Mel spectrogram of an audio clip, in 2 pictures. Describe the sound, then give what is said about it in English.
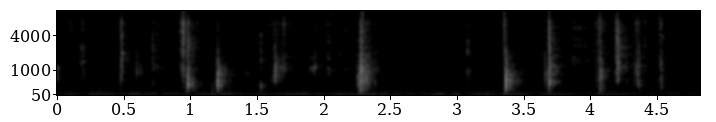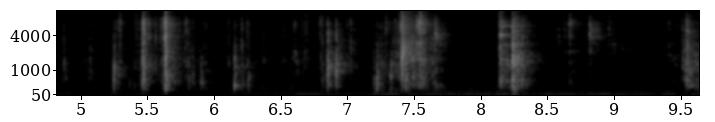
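Close, irregular bursts of plastic crinkling and small hard clicks as a brand-new set of skull dice is handled and unpacked, with brief pauses between the rustles and no talking. “Now excuse her while she tinkers and creates new dice.”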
